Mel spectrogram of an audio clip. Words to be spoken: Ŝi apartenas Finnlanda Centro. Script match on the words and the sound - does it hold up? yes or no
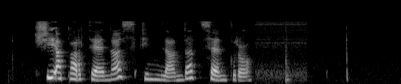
no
